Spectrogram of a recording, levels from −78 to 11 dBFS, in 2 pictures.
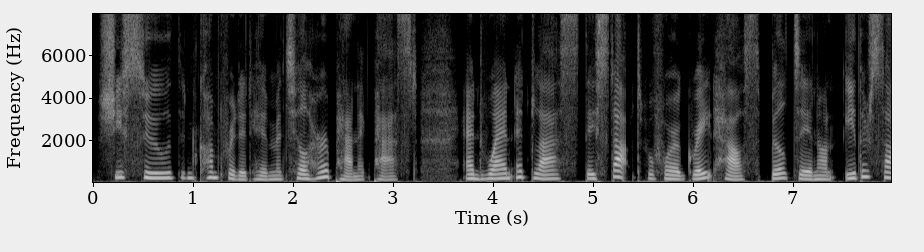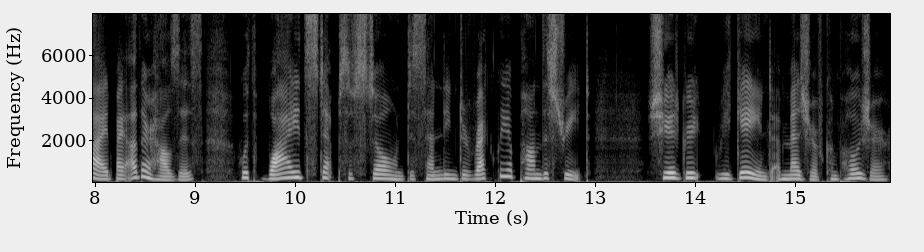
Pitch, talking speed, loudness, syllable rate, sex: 200 Hz, 165 wpm, -20 LUFS, 4.9 syllables/s, female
